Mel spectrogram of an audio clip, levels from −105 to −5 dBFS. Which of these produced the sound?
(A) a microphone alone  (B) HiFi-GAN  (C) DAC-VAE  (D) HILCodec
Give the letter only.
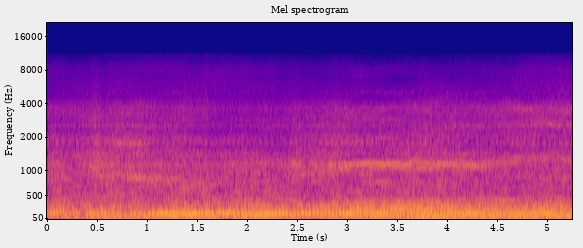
C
